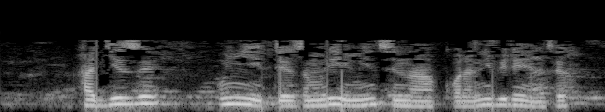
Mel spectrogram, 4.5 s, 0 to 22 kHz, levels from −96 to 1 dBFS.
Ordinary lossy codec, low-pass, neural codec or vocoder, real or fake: MP3, 24 kbps; 7.2 kHz; none; real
